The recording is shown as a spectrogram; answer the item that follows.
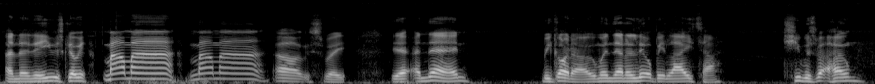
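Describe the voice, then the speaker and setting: A man's voice: on the high side, normal speed, no room sound. A man chatting in a rambling, casual way on a walking vlog outdoors by a reservoir. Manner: rambling, chatty, full of "you know what I mean". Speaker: vlogger.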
